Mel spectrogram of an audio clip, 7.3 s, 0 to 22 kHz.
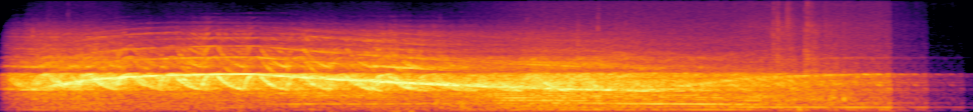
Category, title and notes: Sound effects > Vehicles
A group of sheriff department vehicles en route to a call, the valley allows for a nice reverb effect. Field recording performed on Android 16 with the application KOALA SAMPLER november 2025 in southern california united states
